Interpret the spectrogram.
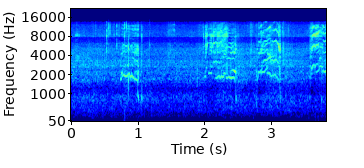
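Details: Two osprey chicks under a week old at a nest in Finland, competing for food from their mother; thin, high squeaky chirps come in short scattered bursts over a steady hiss of wind.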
